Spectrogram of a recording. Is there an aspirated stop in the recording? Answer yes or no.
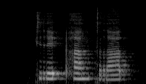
yes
